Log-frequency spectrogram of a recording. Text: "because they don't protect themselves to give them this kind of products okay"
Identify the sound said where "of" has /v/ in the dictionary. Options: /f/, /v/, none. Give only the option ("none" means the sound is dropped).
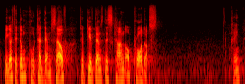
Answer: /f/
